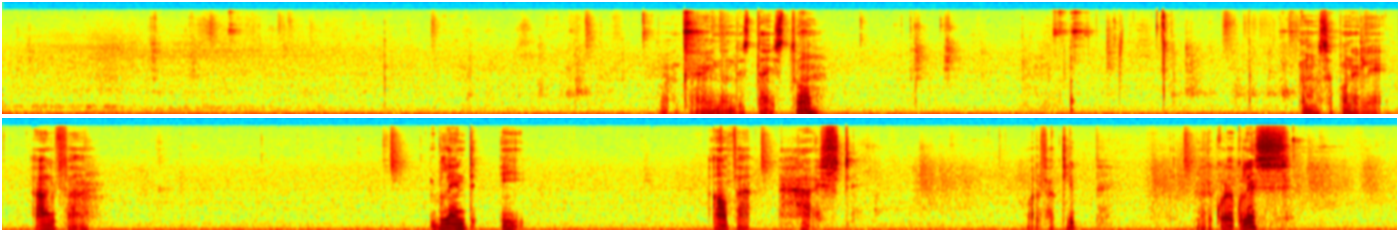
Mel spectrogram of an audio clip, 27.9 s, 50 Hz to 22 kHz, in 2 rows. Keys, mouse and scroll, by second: 6.9 click, 11.2-13.5 scroll down 10, 14.8-20.0 drag, 24.8 click, 26.4-26.9 scroll down 3, 26.9-27.9 middle drag.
